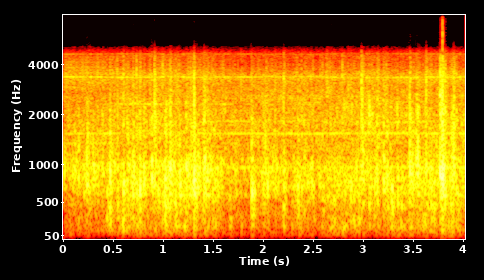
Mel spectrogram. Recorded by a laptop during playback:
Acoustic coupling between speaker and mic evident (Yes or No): No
